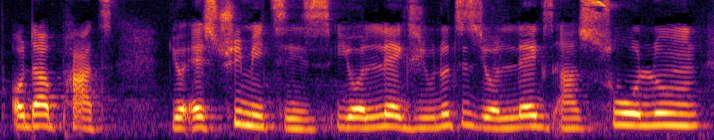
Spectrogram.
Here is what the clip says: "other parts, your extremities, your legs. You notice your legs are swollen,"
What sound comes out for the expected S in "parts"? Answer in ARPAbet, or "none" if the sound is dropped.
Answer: none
